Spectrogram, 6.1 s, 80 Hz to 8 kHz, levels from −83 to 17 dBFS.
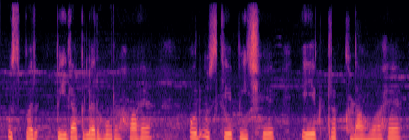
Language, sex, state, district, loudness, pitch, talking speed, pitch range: Hindi, female, Uttar Pradesh, Saharanpur, -17 LUFS, 255 Hz, 145 wpm, 230-265 Hz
